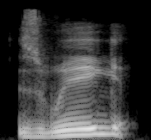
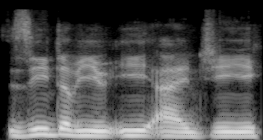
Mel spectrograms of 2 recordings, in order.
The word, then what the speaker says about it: Zweig: was released by David zwig I'm sure I pronounced that mispronounced that last name uh David zweig can follow him on Twitter at David zweig I think it's pronounced zwig could be completely wrong there but he released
